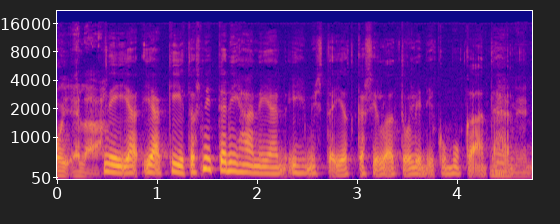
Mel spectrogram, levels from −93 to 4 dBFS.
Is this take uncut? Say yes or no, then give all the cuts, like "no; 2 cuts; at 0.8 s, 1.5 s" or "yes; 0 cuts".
yes; 0 cuts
